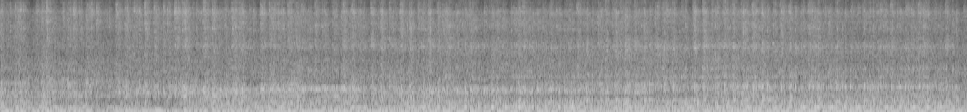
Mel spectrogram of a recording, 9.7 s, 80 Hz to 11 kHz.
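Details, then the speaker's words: 1972 Buick Skylark 427 V8 first fire and break-in, after a loose cylinder 8 exhaust rocker was found while chasing a clack: deep, even burble climbing smoothly when revved, settling back with no knocks or ticks; engine running healthy. "take to the r this sounds good oh oh oh oh oh oh oh oh oh probably up yeah what do you think sounds awesome sounds good"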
